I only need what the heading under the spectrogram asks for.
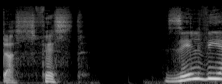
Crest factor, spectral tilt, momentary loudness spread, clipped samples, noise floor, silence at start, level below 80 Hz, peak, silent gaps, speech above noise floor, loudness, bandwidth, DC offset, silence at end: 14 dB; -4.5 dB/octave; 14 LU; under 0.1%; -66 dBFS; 0.05 s; -52 dBFS; -8 dBFS; none; 46 dB; -22 LUFS; 16.5 kHz; under 0.1%; 0 s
